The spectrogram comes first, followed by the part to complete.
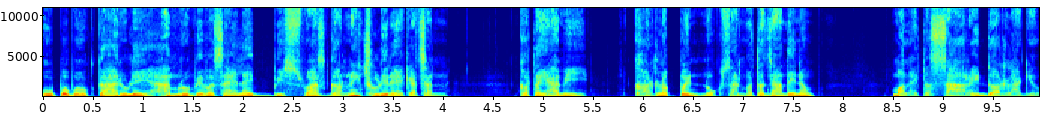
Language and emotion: Nepali, fearful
